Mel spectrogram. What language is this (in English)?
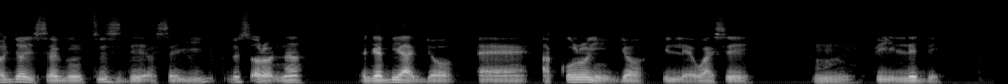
Yoruba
